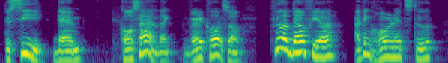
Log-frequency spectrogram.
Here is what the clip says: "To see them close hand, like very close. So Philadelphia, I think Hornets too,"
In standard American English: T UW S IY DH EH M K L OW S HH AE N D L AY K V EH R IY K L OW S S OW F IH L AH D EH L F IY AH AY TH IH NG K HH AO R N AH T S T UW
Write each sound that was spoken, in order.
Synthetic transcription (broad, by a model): T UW S IY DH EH M K L OW S HH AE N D L AY K V EH R IY K L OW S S OW F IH L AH D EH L F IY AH AY T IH NG K HH AO R N AH T S T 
